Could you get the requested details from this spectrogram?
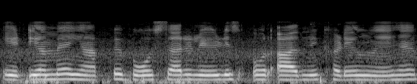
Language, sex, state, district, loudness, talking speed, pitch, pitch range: Hindi, female, Haryana, Jhajjar, -15 LUFS, 170 wpm, 220 Hz, 215-225 Hz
